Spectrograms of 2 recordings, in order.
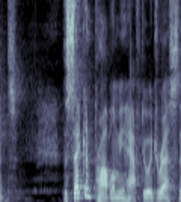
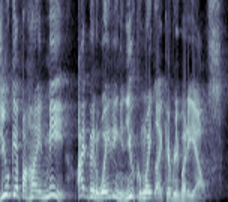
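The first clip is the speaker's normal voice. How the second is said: high-pitched scolding, acting the angry man; indignant scolding; 7 semitones higher than usual. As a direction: tell her off, pitched up and indignant. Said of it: "he yells one more time".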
